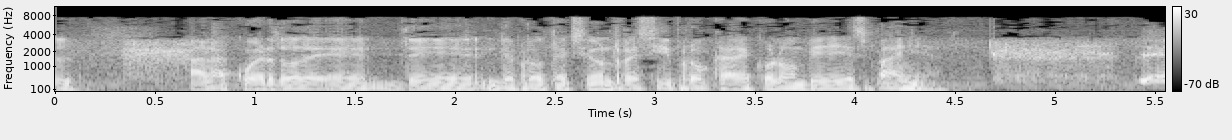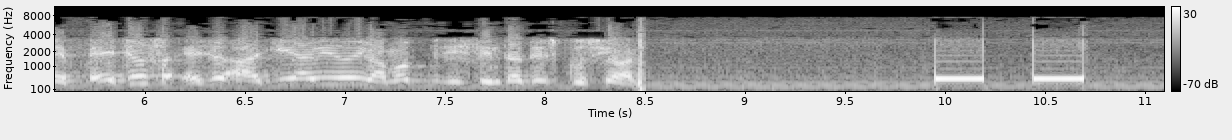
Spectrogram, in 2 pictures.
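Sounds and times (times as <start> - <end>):
speech: 0.0 - 4.7, 5.4 - 8.6
busy-signal beeps on a phone line after a call is cut off: 9.9 - 10.7.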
